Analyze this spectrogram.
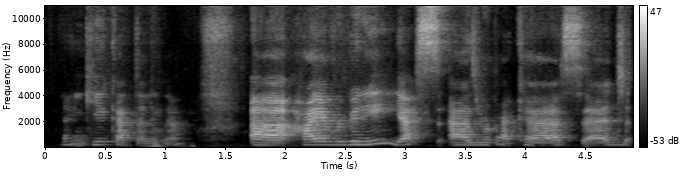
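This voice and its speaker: With noticeable background noise behind her, a woman of medium pitch speaks at a moderate pace with ordinary pitch variation. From UK. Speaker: user experience director, panelist. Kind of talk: panel discussion.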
